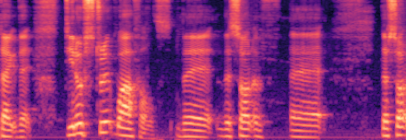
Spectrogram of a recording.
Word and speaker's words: stroopwafel: Yeah, so it's not actually pronounced stroopwafel. It's stroopwafel.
